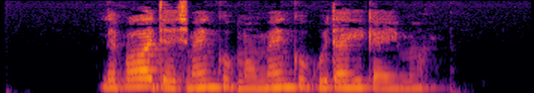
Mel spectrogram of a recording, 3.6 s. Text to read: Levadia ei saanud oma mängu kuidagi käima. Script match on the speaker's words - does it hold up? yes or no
no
